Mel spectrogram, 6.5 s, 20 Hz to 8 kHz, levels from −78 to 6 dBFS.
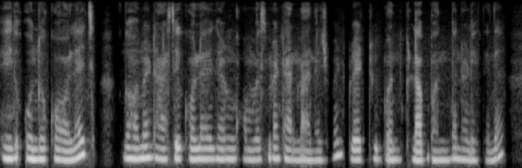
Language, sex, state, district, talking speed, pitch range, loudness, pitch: Kannada, female, Karnataka, Bangalore, 145 wpm, 175-195 Hz, -18 LUFS, 185 Hz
